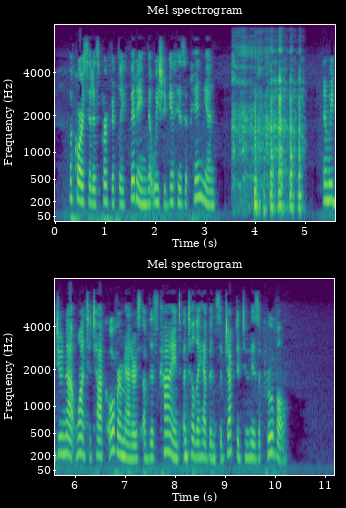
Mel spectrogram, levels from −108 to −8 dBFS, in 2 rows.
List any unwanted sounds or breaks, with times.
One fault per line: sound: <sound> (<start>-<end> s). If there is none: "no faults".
sound: laugh (3.5-5.1 s)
